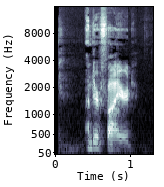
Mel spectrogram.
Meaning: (adjective) 1. Fired at a low (or excessively low) temperature 2. Of a cooker: having a heat source that is underneath the food being cooked; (verb) simple past and past participle of underfire
- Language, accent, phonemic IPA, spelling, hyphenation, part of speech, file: English, General American, /ˈʌndɚˌfaɪ(ə)ɹd/, underfired, un‧der‧fir‧ed, adjective / verb, En-us-underfired.mp3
